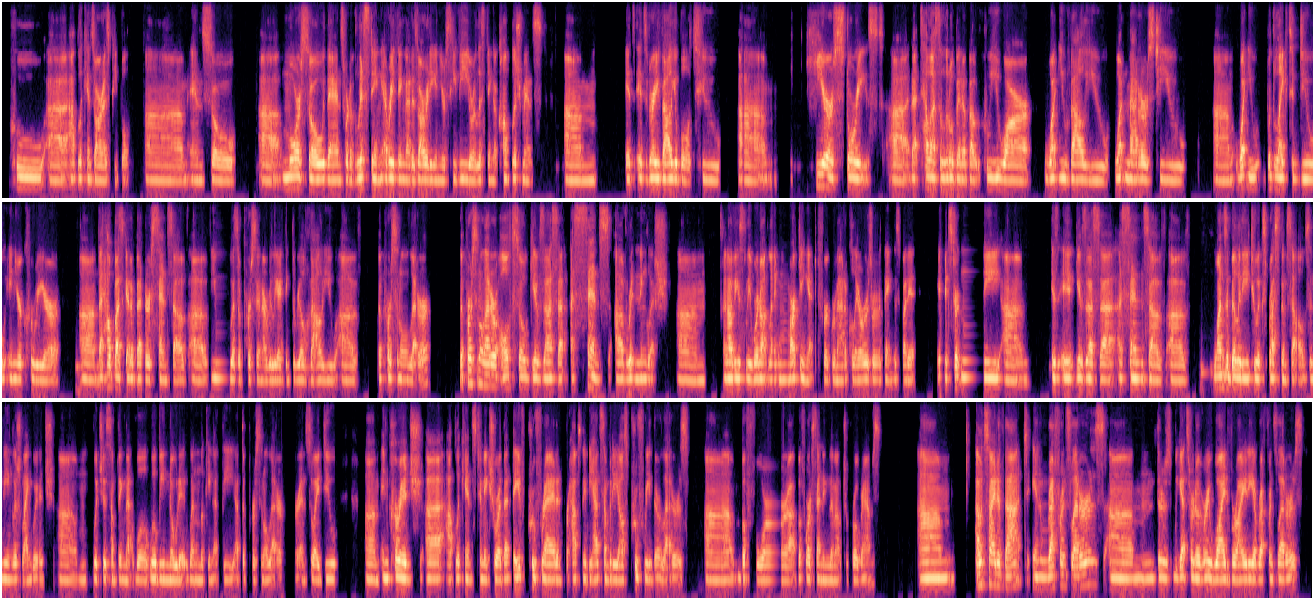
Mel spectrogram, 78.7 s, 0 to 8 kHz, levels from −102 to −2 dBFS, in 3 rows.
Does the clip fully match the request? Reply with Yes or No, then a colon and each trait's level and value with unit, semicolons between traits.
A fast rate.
Yes: fast, 155 wpm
